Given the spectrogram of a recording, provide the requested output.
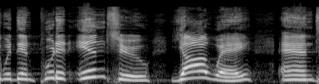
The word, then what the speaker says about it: Yahweh: However, in the 19th and 20th centuries, biblical scholars began to pronounce Yodhead Wadhead as Yahweh.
